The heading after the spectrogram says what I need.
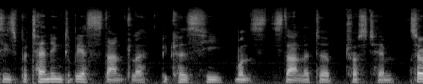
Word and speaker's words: Stantler: when I was younger one of the Pokemon I used to pronounce wrong he was Stantler I used to call it Stanley because I didn't see the other T it's a deer it's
